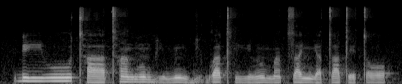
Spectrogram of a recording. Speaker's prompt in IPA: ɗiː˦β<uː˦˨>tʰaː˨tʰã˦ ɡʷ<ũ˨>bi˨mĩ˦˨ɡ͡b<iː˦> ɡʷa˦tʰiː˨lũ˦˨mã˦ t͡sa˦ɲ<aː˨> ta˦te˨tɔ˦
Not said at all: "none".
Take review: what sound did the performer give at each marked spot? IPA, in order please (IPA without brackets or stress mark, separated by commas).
uː˦, ũ˦, i˦, a˨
